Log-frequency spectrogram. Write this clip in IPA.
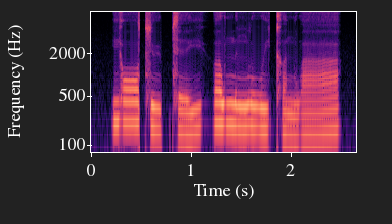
j ɔː˧ t͡s yː˨ p̚ s e˨˧ j | ɐ˧ w n̪ ɪ˨˧ ŋ l uː˨ j kʰ ɐ˨˩ n w aː˨˧

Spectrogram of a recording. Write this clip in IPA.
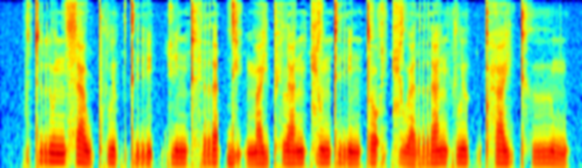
t r u˧ n s a˨˩ w pʰ l ɯ˨˩ k̚ t r i˨˩ t̚ k i˧ n kʰ r a˥˩ t̚ d i˨˩ ʔ m a˧ j pʰ l a˦˥ n t͡ɕ u˦˥ n t r i˨˩ n t ɔ˥˩ ʔ t͡ɕ u˨˩ a̯ r a˥˩ n k l ɯ˥˩ k̚ pʰ a˥˩ j kʰ ɯː˥˩ m

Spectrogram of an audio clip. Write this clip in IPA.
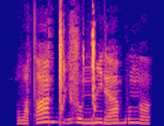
ðˤ ə˨ t aː˦ ɡ͡ǀ i˨˦ z o˧ ŋ͡ǀ i˦˨ ɾʲ aː˦ b o˦ ŋ ʌ˧

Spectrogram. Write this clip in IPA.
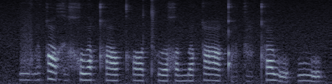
v ṳ q ɔ x ə̤ χ u qʰ ɔ kʰ ɔ tʰ ʊ χ ʊ ŋ u q ɑ qʼ ɔ̤ k ɑ̤ qʰ u | u

